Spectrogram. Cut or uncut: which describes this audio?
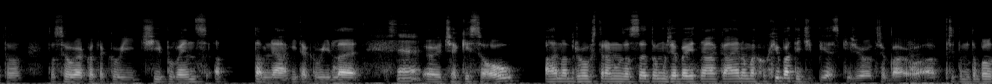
uncut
